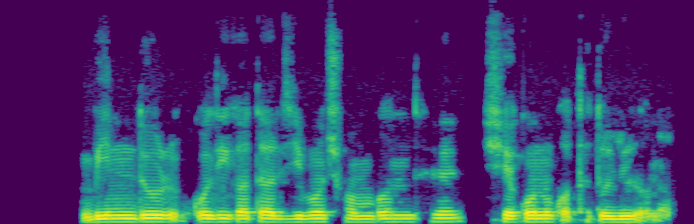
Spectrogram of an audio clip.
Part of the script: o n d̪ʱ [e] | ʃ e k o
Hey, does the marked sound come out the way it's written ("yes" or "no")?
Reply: yes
